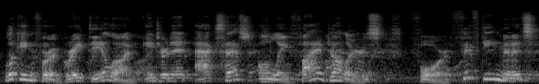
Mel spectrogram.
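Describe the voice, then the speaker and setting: A man's voice: fairly high pitch, wildly swooping pitch, moderate pace, distant mic, a crowd in the background. A man playing an upbeat cruise director and store announcer, giving cheery, formal promotional announcements. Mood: brisk, selling. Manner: formal greeting, cheery sales patter. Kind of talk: promotional public-address announcement.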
